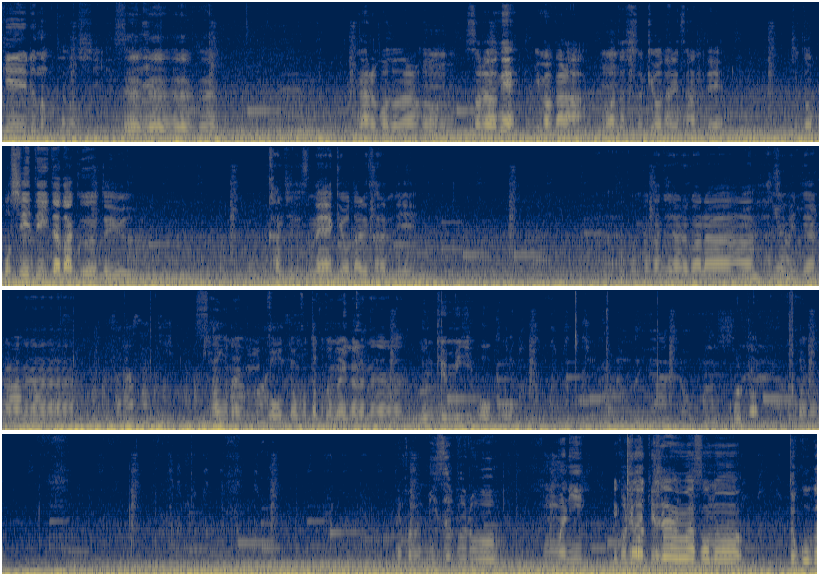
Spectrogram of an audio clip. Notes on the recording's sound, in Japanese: 縦走してる途中、テントの中で収録してます。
